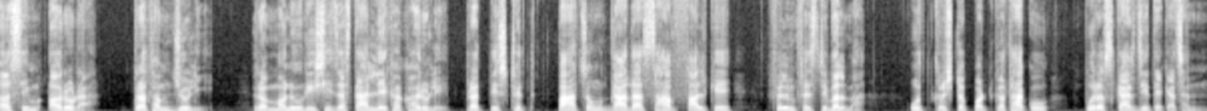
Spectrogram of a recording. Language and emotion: Nepali, neutral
